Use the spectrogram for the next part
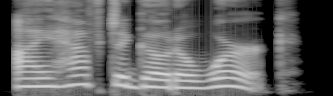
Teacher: Hafta and Ta are the connected sounds that make your English sound smooth.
